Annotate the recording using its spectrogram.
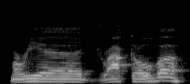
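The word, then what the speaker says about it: Maria Drokova: You actually pronounce it good. But if you change the K if you change the K with the ch, it it means that he was a wonker.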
